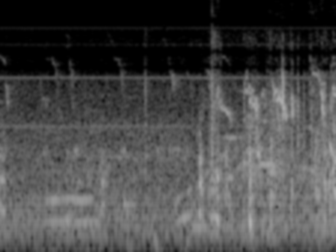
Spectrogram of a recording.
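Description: Chickens clucking and calling, with small birds chirping; the calls get busier and louder in the last second and a half.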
